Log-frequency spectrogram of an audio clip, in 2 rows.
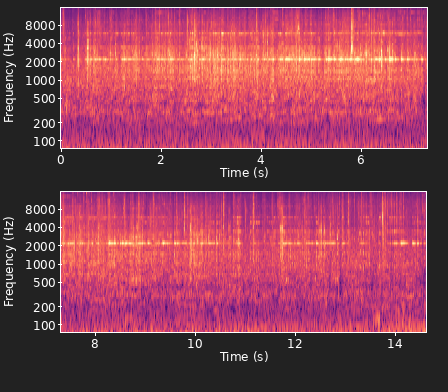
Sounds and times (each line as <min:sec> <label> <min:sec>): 0:00.0 shopping cart 0:14.6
